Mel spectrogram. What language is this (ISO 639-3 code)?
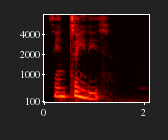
kab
